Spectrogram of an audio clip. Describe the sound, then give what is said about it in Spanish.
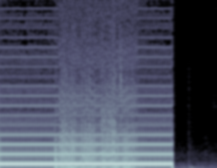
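A telephone line tone sounds as a call is placed: one loud, continuous, steady tone with a slight change in texture partway through, then it cuts off abruptly into silence. “Díganle a mamá Lala que le estoy llamando al aire que coja el teléfono”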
